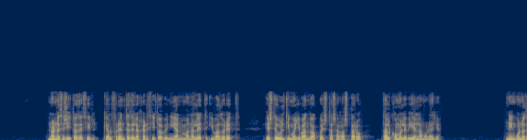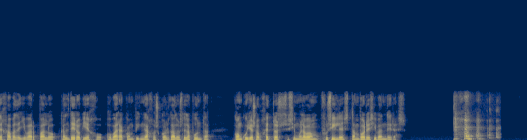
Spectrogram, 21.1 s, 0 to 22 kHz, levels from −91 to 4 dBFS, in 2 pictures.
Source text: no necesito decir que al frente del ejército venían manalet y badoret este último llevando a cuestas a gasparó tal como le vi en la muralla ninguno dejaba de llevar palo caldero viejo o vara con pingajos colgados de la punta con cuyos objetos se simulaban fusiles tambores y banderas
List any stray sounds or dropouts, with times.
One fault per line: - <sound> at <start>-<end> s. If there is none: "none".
- laugh at 19.6-20.6 s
